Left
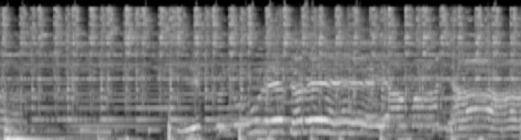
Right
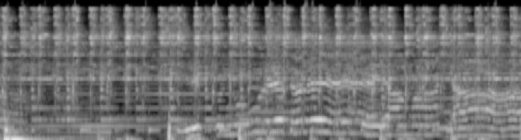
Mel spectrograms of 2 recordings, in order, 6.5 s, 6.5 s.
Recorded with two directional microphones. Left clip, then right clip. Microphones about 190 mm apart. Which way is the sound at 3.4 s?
30° left (ahead or behind).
